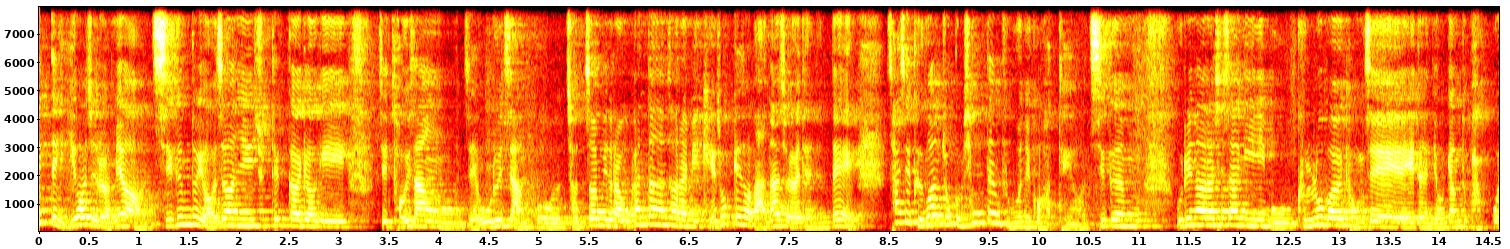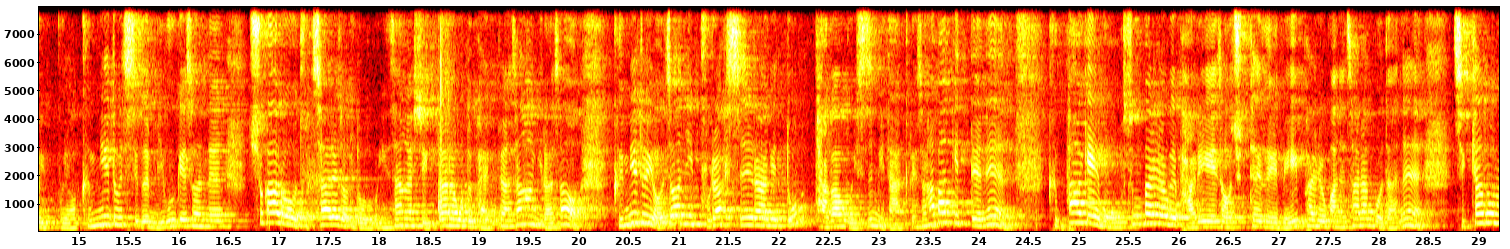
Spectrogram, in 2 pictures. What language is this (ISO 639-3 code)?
kor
